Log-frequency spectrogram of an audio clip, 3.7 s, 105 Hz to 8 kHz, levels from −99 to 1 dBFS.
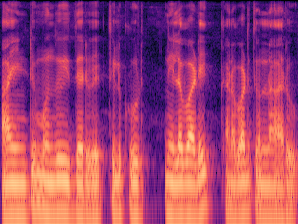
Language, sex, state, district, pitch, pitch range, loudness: Telugu, male, Telangana, Mahabubabad, 115 Hz, 115-120 Hz, -17 LUFS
